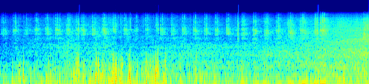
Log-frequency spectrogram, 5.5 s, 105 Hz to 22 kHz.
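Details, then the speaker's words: Used Kawasaki Ninja 250R twin inspected for purchase: idle pulses come uneven and stumbling at roughly two per second instead of a steady beat; something not right, cause undetermined. "Something's not jiving there."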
